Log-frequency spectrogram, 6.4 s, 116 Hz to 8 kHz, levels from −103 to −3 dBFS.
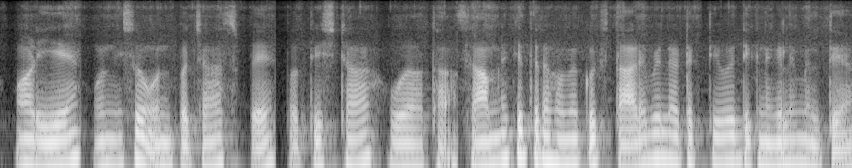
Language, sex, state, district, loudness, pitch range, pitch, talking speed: Hindi, male, Bihar, Kishanganj, -19 LUFS, 110-125 Hz, 120 Hz, 215 wpm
